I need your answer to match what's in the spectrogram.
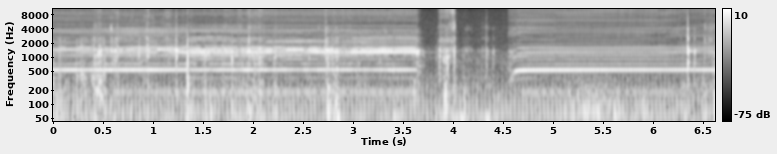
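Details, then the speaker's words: RCA CMR300 VHS camcorder, recently acquired: steady electric buzz cuts out briefly then returns unchanged; transport straining against a stuck tape, won't play or eject; owner suspects the belt broke off, unconfirmed. "I guess the only thing reasons why it's not working I think the belt was kind of broke off."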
